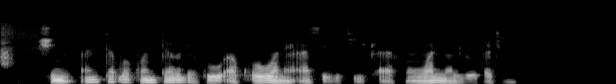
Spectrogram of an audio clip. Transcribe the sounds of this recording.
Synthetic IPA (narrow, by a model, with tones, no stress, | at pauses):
ʃɪ˦ŋʔa˦ntɐ˦ɓa˨kʷɐ˦ntɐ˦rda˨kʷu˦ʔa̰˨kʷoː˦wɐ˨nḛ˨ʔa̰˦sɪ˨bɪ˦tʰḭː˨kʰa̰ː˨ɸɪ˦ŋwɐ˦nːɐ˨nloː˦kɐ˨t͡ʃɪ˦ŋ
